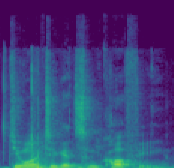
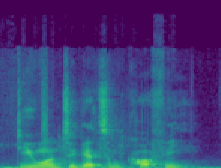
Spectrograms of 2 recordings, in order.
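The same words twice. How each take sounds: First: The pitch falls at the end. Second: The pitch rises at the end. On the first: The speaker sounds confident and grounded. The speaker calls it right. "So you become more expansive as you are" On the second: The speaker sounds needy and anxious. The speaker calls it wrong.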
